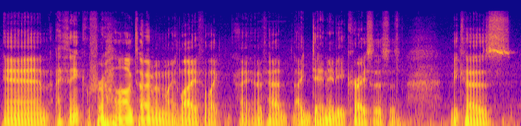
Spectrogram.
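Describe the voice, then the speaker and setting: Super low gravelly guy in his 40s, rambling vlog talk, laughs a lot. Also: little pitch movement, takes it slowly. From United States. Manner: rambling, musing, laughs often. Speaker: vlogger. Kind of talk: casual unscripted vlog talk.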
